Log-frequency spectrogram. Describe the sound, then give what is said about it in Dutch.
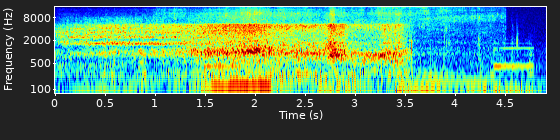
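A van's engine rumbles as it drives up to a home in early February 2006, the low drone swelling louder and rising slightly in pitch before easing off and settling into a steady idle near the end. “Van der Bijl staat in de deur van zijn woning als er een busje aankomt rijden.”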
